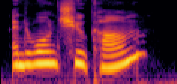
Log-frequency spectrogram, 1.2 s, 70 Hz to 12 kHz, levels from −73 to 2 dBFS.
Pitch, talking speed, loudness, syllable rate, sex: 240 Hz, 205 wpm, -13 LUFS, 5.1 syllables/s, female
